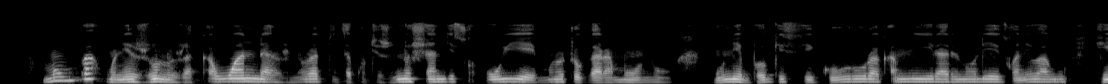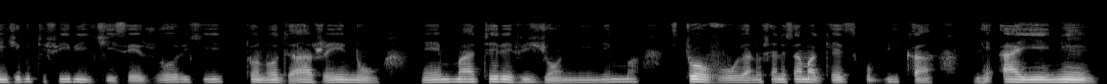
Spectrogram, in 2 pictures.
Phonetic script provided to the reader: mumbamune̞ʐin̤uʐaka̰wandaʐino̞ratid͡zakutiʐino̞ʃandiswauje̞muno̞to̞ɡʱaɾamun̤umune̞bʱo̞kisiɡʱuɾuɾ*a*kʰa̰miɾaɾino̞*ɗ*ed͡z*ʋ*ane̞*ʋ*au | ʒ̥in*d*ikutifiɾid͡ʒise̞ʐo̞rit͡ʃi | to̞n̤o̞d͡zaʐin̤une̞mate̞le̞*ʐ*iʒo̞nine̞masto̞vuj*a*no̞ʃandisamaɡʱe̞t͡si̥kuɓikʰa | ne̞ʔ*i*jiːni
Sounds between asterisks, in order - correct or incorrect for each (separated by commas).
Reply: correct, correct, incorrect, correct, incorrect, incorrect, correct, incorrect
